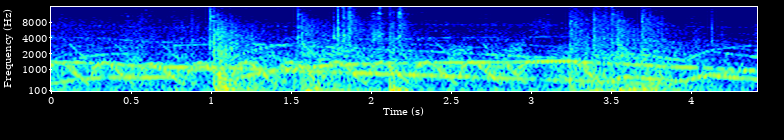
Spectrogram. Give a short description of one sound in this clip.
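Gunshots crack now and then.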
